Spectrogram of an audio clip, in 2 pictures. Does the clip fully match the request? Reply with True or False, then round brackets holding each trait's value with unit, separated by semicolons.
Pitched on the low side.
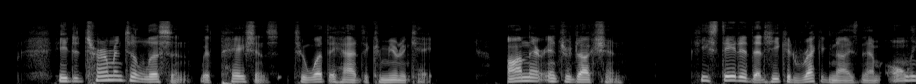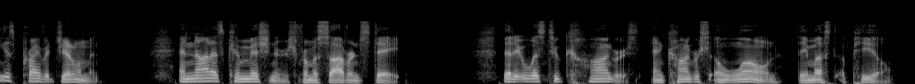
True (120 Hz)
